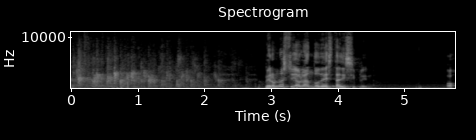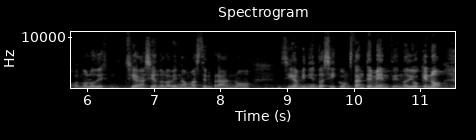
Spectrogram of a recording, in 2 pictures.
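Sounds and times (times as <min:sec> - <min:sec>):
audience applause: 0:00.0 - 0:02.7
speech: 0:02.9 - 0:04.6, 0:05.6 - 0:11.5.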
